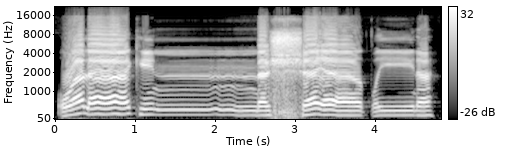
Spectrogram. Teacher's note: Tahankan suara nun karena dia ada bacaan gunnah pada lafal nun berharakat tasydid.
